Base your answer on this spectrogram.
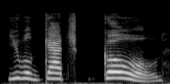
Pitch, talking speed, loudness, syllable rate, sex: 235 Hz, 140 wpm, -17 LUFS, 3.2 syllables/s, female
